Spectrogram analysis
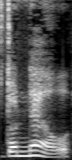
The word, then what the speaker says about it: Donnell: morning connected with the donald children clarice almira told me that you pronounce our name donal now miss surely the correct pronunciation of our name is donnell accent on the last syllable i hope you'll remember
